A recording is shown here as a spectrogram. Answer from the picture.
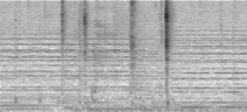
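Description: Plastic Lego pieces clicking and scraping as a truck's tank part is pressed onto its pins, with one sharp click a little after halfway. Faint music runs underneath.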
